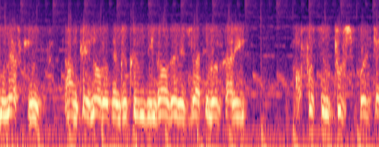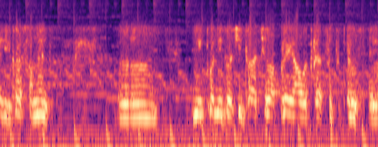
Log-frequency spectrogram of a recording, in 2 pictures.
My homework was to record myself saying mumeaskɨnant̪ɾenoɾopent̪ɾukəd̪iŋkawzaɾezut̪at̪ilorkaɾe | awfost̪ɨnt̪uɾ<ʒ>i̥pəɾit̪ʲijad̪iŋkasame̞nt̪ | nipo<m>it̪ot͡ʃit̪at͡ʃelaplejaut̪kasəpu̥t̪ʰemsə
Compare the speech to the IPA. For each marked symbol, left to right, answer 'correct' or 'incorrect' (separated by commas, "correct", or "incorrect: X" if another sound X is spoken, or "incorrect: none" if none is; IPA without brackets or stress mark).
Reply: incorrect: ʃ, incorrect: n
